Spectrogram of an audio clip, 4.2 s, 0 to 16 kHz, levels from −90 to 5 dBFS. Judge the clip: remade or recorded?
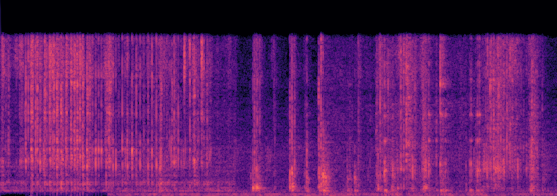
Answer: recorded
